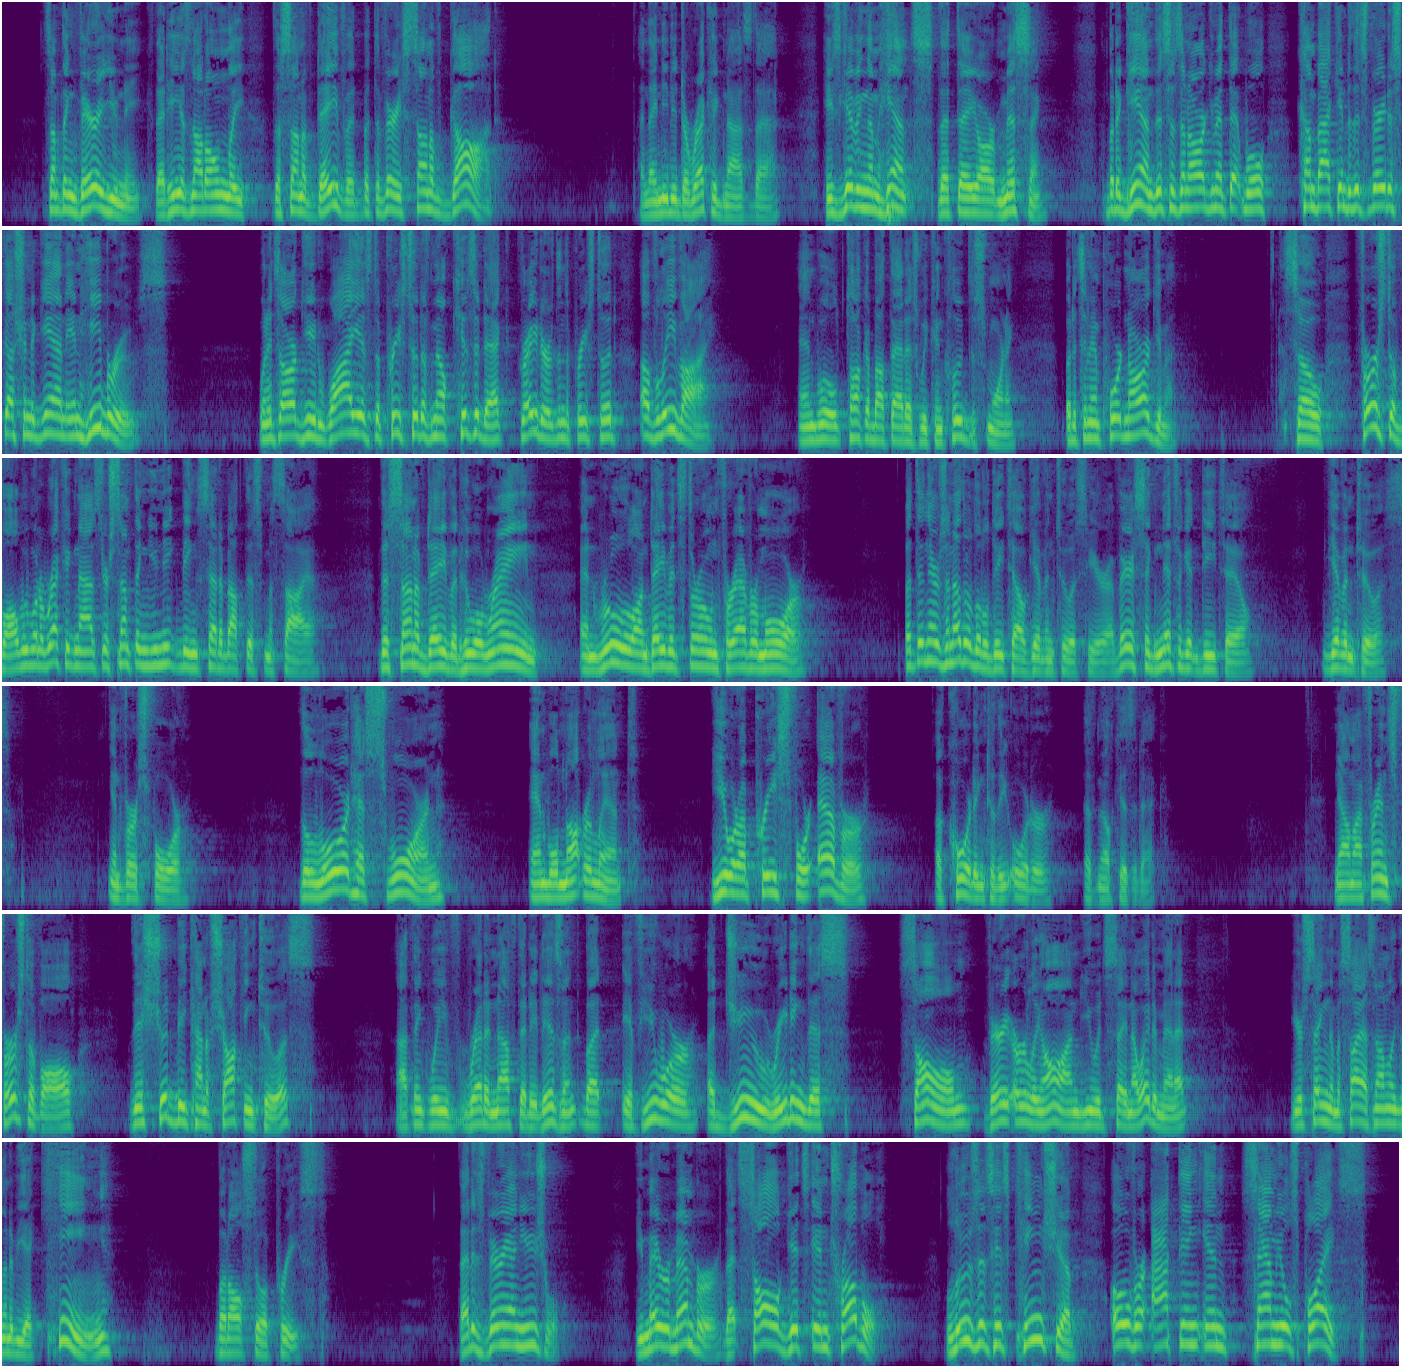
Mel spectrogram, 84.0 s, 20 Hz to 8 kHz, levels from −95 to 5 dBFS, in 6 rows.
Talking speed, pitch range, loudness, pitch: 160 wpm, 135-180 Hz, -19 LUFS, 150 Hz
